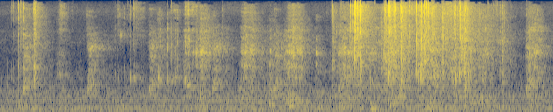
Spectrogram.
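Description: Biting into and chewing an almond and pistachio butter cookie: a quick run of short crunches, loudest and most frequent about three and a half to four and a half seconds in.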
